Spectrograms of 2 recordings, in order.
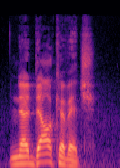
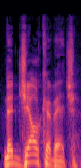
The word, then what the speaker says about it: Nedeljkovic: Nedeljevic? How do you say it? Nedeljkovic. From Carolina to Detroit for a third, and Jonathan Bernier's unrestricted free agent rights. Nijelkovic, thank you.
